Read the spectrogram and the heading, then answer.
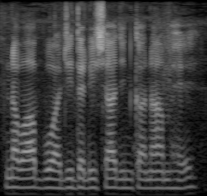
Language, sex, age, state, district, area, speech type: Urdu, male, 30-45, Uttar Pradesh, Lucknow, rural, spontaneous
